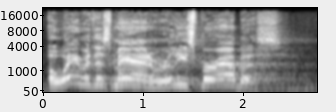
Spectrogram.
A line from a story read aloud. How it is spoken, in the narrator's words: they cried out together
